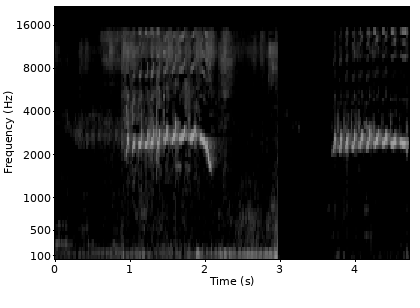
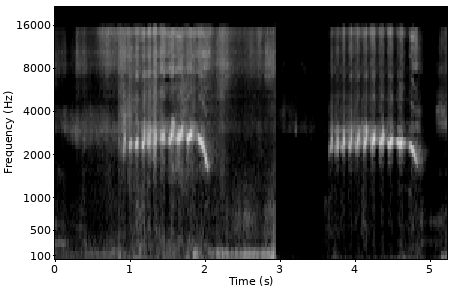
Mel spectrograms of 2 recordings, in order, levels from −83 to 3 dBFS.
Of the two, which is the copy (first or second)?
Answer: second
